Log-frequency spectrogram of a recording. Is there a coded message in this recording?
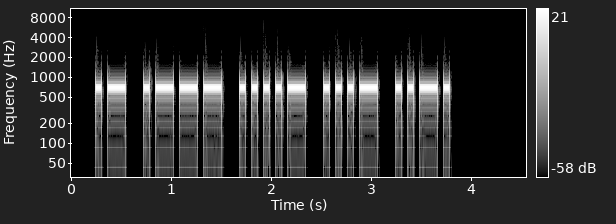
Yes: Morse code from 0.2 to 3.8 s, heard as a keyed tone, about 20 wpm, 700 Hz. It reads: AJ4VF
